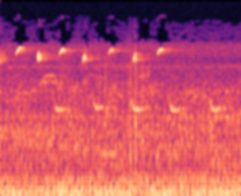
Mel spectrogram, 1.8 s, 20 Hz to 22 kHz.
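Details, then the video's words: A puffed-up Pale-billed flowerpecker preening and calling at Sondekuppa Kere, dated 160723: a quick run of tiny, very high, thin chips about every quarter second over a steady low rumble of background noise. "Pale-billed Flowerpecker preening and calling"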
